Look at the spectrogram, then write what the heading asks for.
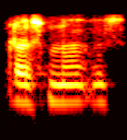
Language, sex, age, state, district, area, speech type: Malayalam, male, 30-45, Kerala, Malappuram, rural, conversation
